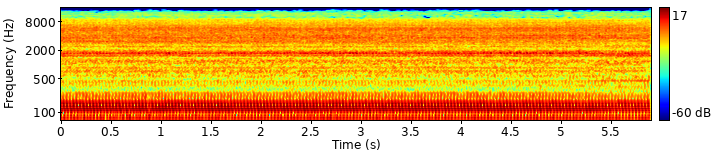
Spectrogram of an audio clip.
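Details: Briggs & Stratton 190cc 8.75 engine on a PowerFlow Plus 3000 psi pressure washer, run after cleaning its carburetor of a clogged bowl screw jet, oil and dried gas. Steady, even single-cylinder beat with a constant low drone and no misses or surging; healthy.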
